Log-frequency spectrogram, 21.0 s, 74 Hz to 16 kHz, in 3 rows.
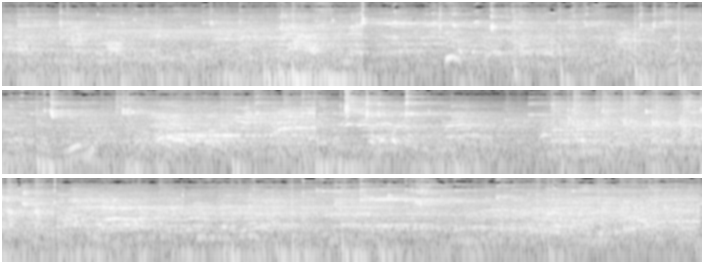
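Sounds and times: shouts and chatter: 0.0s - 21.0s
basketball bouncing on court: 15.8s - 18.2s.

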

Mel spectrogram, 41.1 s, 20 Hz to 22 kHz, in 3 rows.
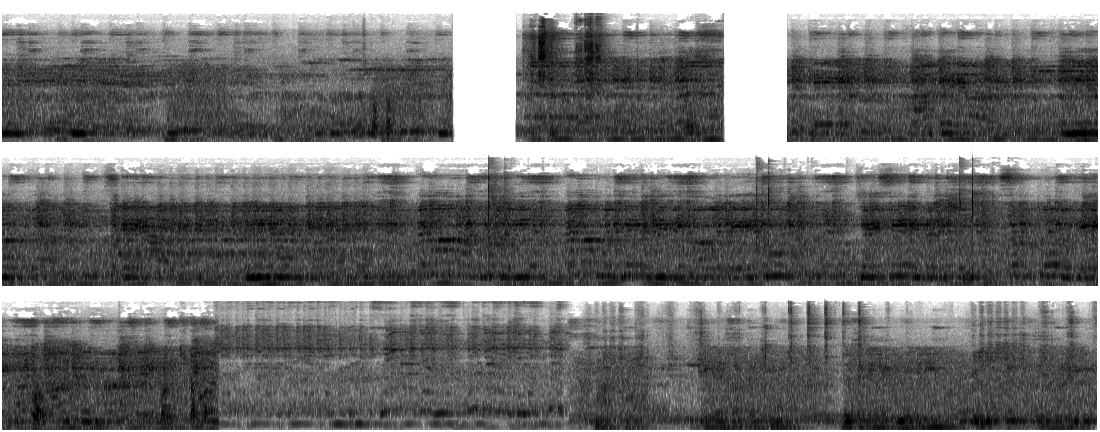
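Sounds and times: background music with steady beat: 0.0s - 5.6s, 9.8s - 32.2s, 34.6s - 41.0s
nail tip cutter snap: 19.8s - 20.1s, 23.1s - 23.4s, 25.7s - 26.2s.

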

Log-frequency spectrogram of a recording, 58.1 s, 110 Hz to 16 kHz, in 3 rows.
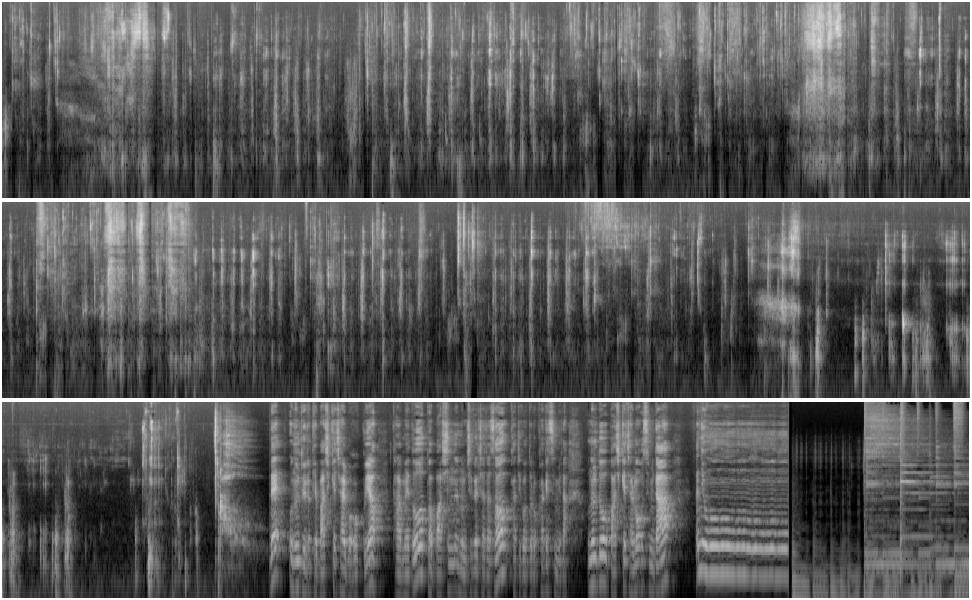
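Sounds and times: wet chewing and smacking: 0.0s - 43.2s
slurping noodles: 15.7s - 18.4s.

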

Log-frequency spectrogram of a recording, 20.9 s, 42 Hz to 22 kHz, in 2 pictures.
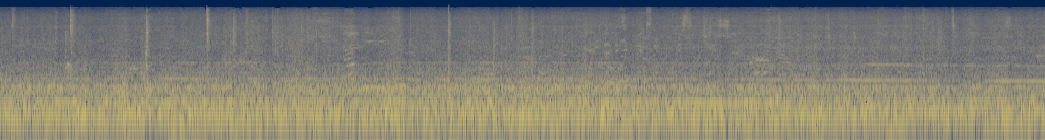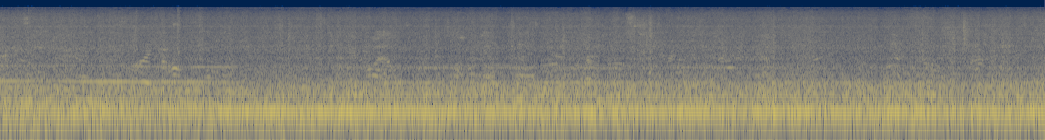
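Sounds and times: jet engines humming and whining: 0.0s - 20.9s.

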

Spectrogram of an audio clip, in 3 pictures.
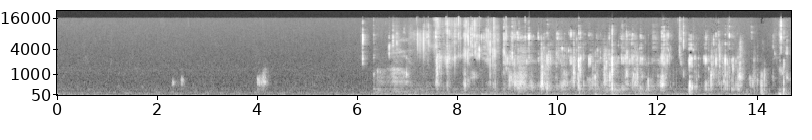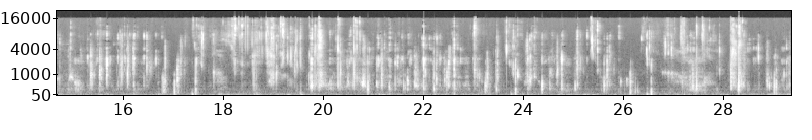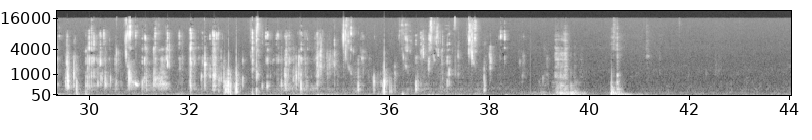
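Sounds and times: biting and chewing: 6.1s - 38.4s.

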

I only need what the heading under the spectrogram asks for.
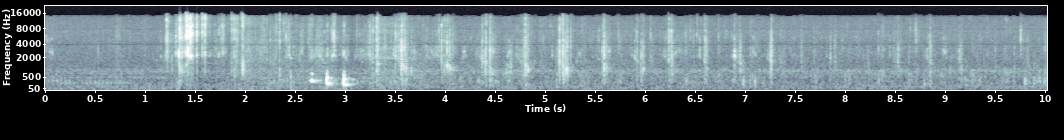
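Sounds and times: animal chewing crunchy food: 0.0s - 10.0s.

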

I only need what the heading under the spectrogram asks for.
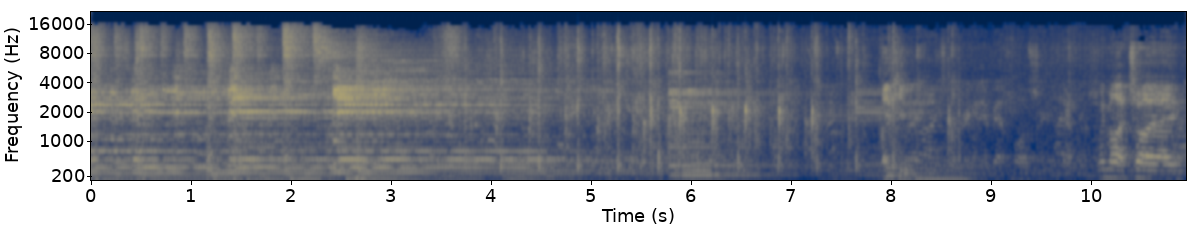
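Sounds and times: electric guitars and keyboard playing: 0.0s - 9.6s.

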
